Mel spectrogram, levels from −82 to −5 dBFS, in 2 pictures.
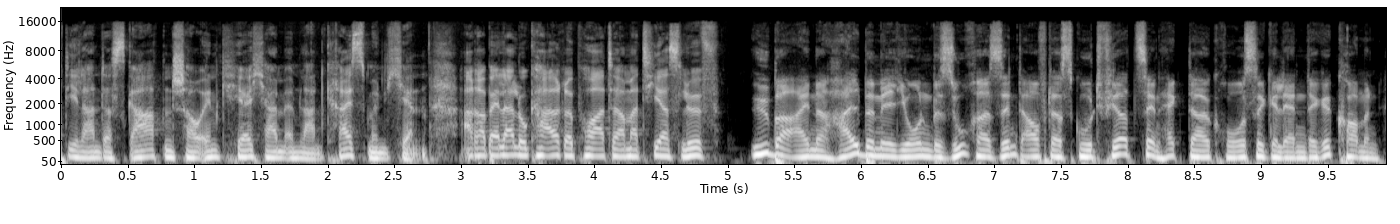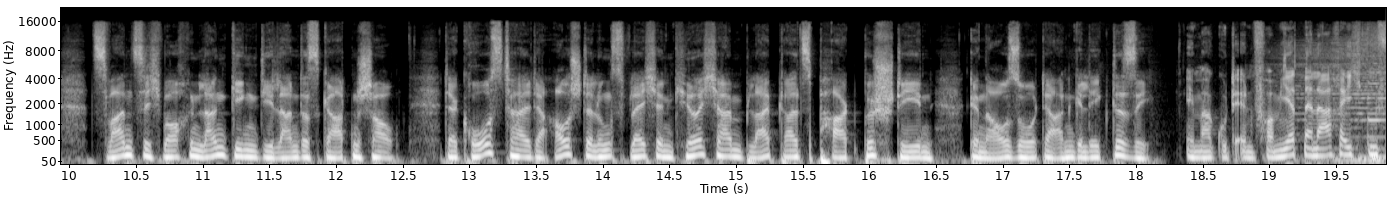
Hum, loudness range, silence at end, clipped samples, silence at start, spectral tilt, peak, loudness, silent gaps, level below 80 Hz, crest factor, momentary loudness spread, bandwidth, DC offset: none; 1 LU; 0 s; under 0.1%; 0 s; -5 dB/octave; -2 dBFS; -15 LUFS; none; -28 dBFS; 12 dB; 4 LU; 16.5 kHz; 0.5%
